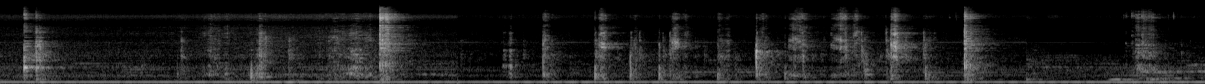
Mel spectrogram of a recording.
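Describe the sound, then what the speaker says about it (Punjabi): A metal spoon scrapes and clinks against a pan as flour roasts over a low gas flame for neem-bud panjiri. The taps come unevenly, some sharp and loud, over a steady low hum. "ਮੈਂ ਗੈਸ ਸਿਮ ਤੇ ਕਰਕੇ ਇਹਦੇ ਵਿੱਚ ਥੋੜਾ ਜਿਹਾ ਆਟਾ ਪਾ ਕੇ ਆਟਾ ਭੁੰਨ ਲਿਆ"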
